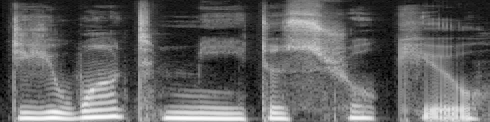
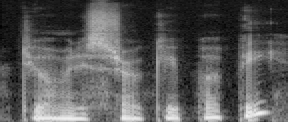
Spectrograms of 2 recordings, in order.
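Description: First: Slow, measured re-asking; slow deliberate question. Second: Quick, understated question; quick casual question. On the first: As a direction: spell the question out slowly, word by word. Repeats question after wrong answer. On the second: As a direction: ask it quickly and lightly, rising at the end. First asking, before the retry. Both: Acted.

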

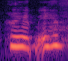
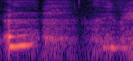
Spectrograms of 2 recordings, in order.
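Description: First: Louder urgent begging; loud plea. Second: Breathy whispered plea. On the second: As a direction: beg in a whisper. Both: Acted. Begging during the act.

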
